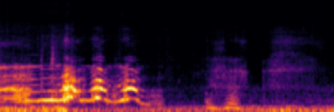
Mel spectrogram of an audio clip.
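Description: A dog inside a car barks and yips in a quick excited burst at another dog outside, then lets out a few softer whining yelps, close and loud at first and quieter afterward.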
